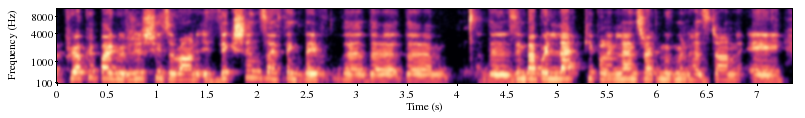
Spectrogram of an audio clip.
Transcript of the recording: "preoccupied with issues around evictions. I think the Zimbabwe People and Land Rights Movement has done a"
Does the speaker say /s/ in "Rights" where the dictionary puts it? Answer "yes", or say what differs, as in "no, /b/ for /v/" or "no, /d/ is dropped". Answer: no, /s/ is dropped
